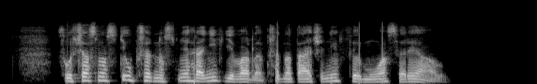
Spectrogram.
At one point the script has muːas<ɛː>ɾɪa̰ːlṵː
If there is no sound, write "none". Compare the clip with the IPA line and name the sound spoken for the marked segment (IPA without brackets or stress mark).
ɛ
